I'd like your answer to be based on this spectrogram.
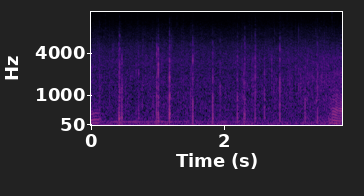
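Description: Steady rain falls through the rainy season in Luang Prabang, Laos, a continuous soft hiss with scattered sharper drops tapping on a nearby surface, fairly close and with no voices.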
